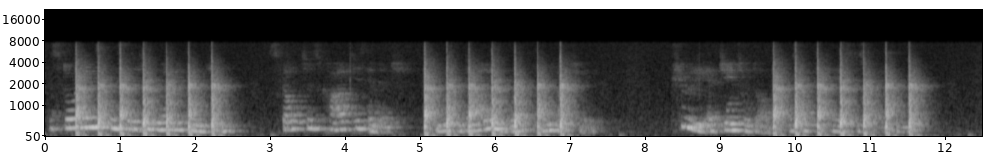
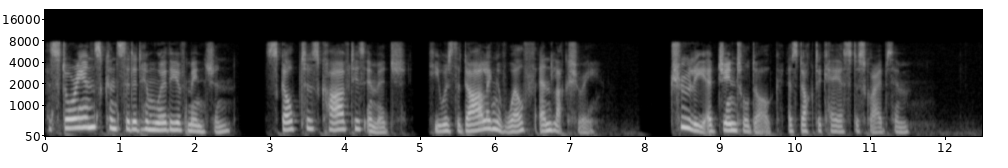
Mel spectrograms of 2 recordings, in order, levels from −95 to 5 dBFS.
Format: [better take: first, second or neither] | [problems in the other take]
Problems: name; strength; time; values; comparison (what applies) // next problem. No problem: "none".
second | background sound (Knock); 3 dB above the speech // room echo; dies away in 0.8 s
